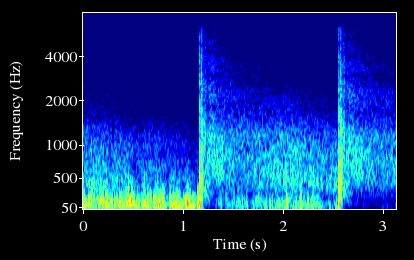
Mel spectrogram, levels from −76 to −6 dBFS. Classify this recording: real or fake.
real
